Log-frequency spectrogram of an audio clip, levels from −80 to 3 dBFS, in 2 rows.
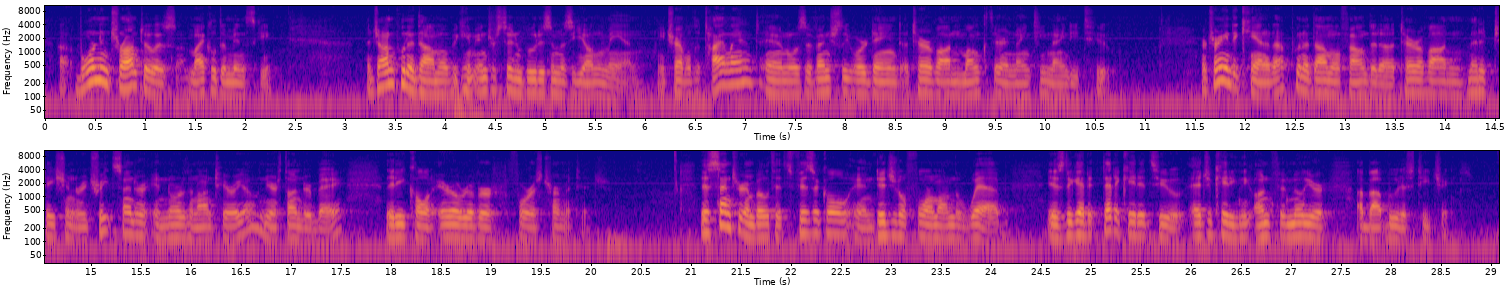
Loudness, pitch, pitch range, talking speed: -31 LUFS, 115 Hz, 100-130 Hz, 155 wpm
